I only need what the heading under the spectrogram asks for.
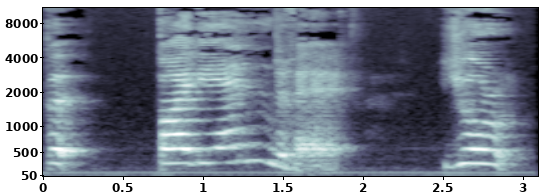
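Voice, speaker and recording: A British woman with a high voice co-hosts a podcast, speaking slowly in a casual, chatty way and explaining things as she goes. The recording sounds roomy and echoey.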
